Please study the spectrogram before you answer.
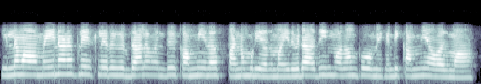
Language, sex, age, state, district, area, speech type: Tamil, female, 18-30, Tamil Nadu, Vellore, urban, conversation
